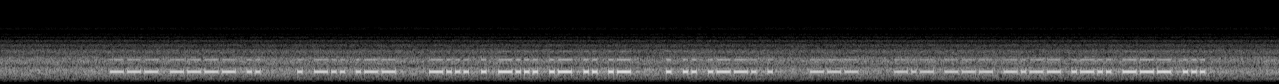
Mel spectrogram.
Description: Morse code (Greek alphabet), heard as a keyed tone, hand-sent with a paddle, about 28 wpm, 590 Hz, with radio static, fading and a narrow filter. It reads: ΟΧΙ ΕΔΩ ΒΕΒΑΙΑ ΕΙΠΕ Ο ΚΟΥΛΟΣ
